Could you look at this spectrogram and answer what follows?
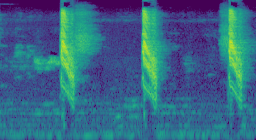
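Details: Long-tailed shrike singing vigorously as a lure to set birds singing: a short flat whistle, then three harsh, falling, scratchy notes about one second apart.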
